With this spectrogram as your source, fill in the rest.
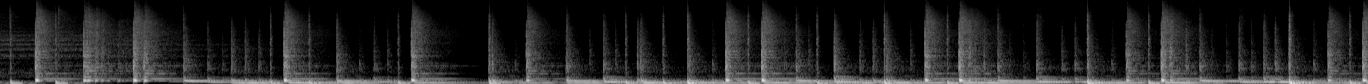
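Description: A music clip with no audible technical faults.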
